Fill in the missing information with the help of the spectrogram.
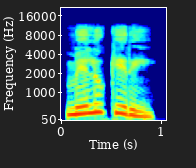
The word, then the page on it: ಮೆಲುಕಿರಿ: melukiri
